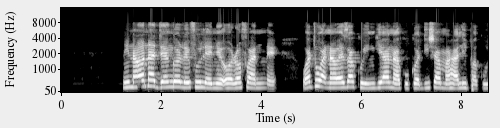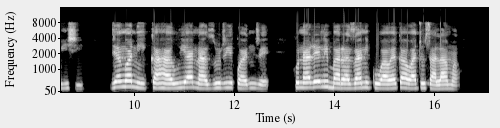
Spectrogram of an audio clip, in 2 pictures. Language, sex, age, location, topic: Swahili, female, 36-49, Nairobi, finance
